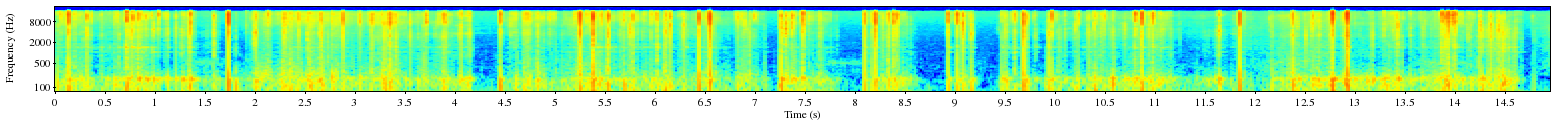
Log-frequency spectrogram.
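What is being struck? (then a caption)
Metal mesh microphone grille. Long acrylic nails scratch around and tap the metal mesh grille of a studio condenser microphone. A dense, continuous scratching and rasping fills the clip, broken by sharp taps and brief quieter gaps, with most of the energy in a heavy low rumble close to the mic.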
